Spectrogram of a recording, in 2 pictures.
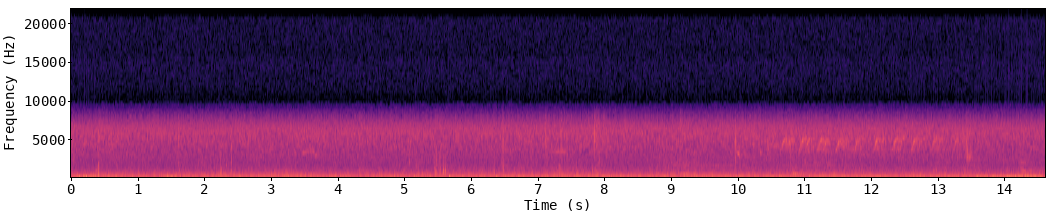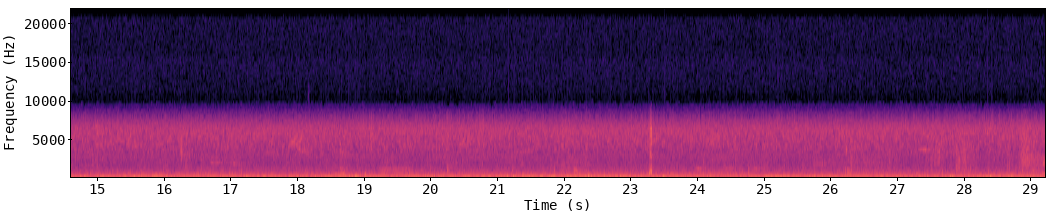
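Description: Footsteps crunch steadily along a stone path.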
